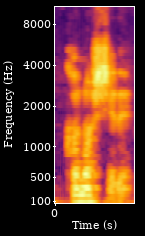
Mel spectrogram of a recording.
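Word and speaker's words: conoscere: to know the city good the sound in K is spelled s c so we've seen how c e gives us CH but s c gives us like in Kos c o n o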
